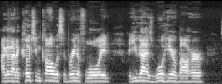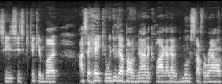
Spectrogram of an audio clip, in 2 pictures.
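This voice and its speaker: Fairly high-pitched male speech with some breathiness. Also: fairly quick pace. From Puerto Rico, raised in Pittsburgh. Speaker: sales district manager. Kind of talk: motivational talk on team call. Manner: animated; halting.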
